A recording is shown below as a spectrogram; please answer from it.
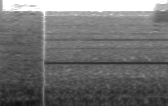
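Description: A loud low rumble outdoors by a fuel pump cuts off abruptly about half a second in. It gives way to the steady road and engine rumble inside a moving car, with a thin steady whine above it.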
